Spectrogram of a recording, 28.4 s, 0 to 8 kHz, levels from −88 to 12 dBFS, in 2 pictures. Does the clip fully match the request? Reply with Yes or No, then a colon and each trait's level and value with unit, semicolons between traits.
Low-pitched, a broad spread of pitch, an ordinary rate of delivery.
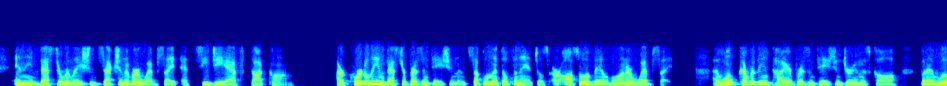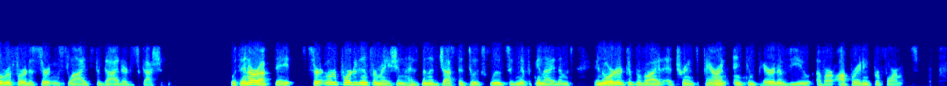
Yes: low, 110 Hz; wide, 5.7 semitones; average, 145 wpm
